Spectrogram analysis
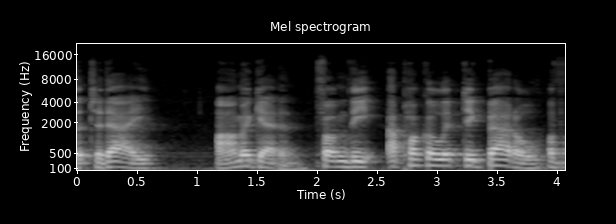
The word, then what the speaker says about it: Armageddon: pronounced in greek hama Geddon or as we pronounce it today Armageddon from the apocalyptic Battle of Armageddon in Revelation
